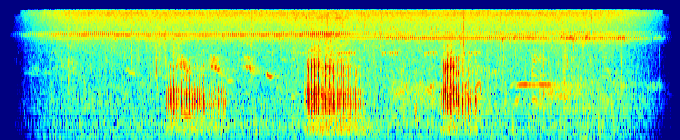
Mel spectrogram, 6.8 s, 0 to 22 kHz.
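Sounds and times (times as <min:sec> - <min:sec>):
Great Egret Ardea alba calling: 0:01.6 - 0:02.4, 0:03.0 - 0:05.6.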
